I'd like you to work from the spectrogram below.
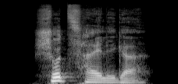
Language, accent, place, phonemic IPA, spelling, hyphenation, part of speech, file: German, Germany, Berlin, /ˈʃʊt͡sˌhaɪ̯lɪɡɐ/, Schutzheiliger, Schutz‧hei‧li‧ger, noun, De-Schutzheiliger.ogg
- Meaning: 1. patron saint 2. inflection of Schutzheilige: strong genitive/dative singular 3. inflection of Schutzheilige: strong genitive plural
